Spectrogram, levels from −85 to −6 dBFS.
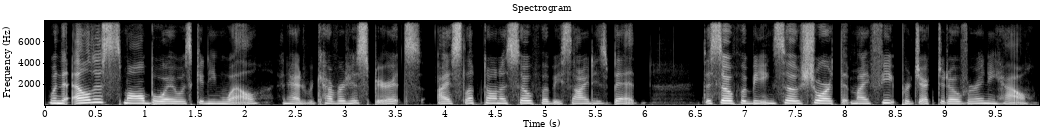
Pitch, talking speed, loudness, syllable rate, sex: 210 Hz, 185 wpm, -20 LUFS, 5.3 syllables/s, female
